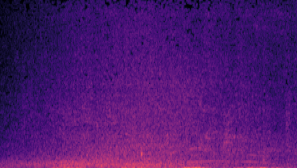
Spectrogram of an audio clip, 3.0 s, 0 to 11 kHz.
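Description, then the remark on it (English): Steady surf rolls and crashes along a beach shore in 79-degree weather, a broad continuous wash of water moving with a gentle breeze, moderately loud, with no voices. “The waves are steadily crashing along the shore of the beach, moving with the gentle breeze.”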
